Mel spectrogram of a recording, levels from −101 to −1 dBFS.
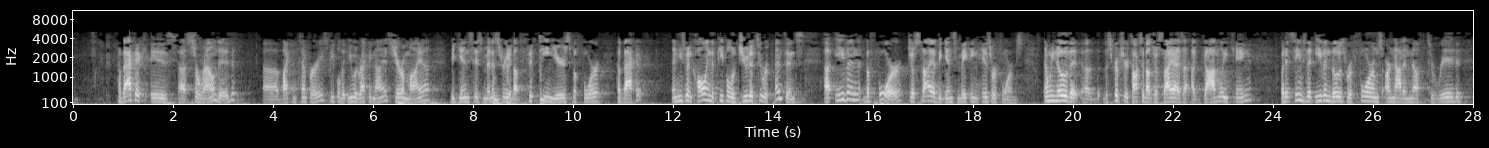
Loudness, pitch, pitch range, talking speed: -21 LUFS, 140 Hz, 125-155 Hz, 140 wpm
